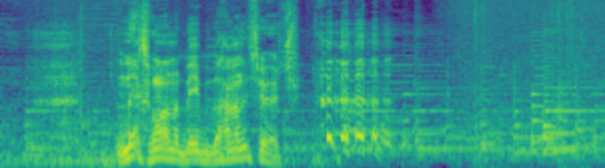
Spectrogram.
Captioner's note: laughing; upbeat music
